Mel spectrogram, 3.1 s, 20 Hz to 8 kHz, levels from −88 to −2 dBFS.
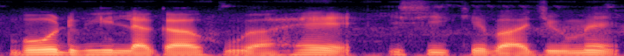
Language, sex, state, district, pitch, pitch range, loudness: Hindi, male, Madhya Pradesh, Katni, 105 Hz, 100-115 Hz, -19 LUFS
